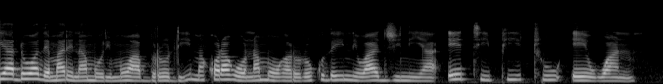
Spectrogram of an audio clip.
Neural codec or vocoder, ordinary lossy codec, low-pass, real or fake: none; none; 7.2 kHz; real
